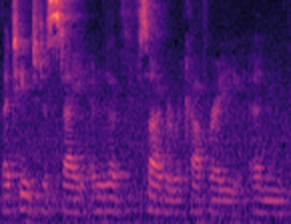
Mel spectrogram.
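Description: Middle-aged New woman, very deep voice, frank and rambling, echoey room with noise. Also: flat delivery, a little fast. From New Zealand. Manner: frank, rambling, many fillers and restarts. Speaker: addiction recovery navigator. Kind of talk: candid interview talk.

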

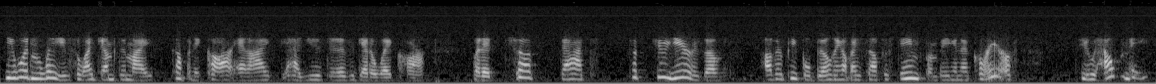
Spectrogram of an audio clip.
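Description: A woman's voice: medium pitch, expressive, brisk, a bit bright, a little hiss or hum, low-quality recording. A middle-aged woman speaking as an interview guest, earnest and emphatic in a conversational way. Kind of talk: personal account in a radio interview.

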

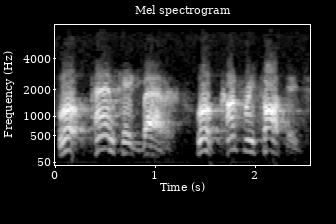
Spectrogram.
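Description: An actor playing a blustery, defensive American husband with folksy exclamations in a radio comedy. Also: male voice, high-pitched, huge pitch swings, moderate pace. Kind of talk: 1940s radio comedy acting. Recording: noisy, muffled old radio recording.

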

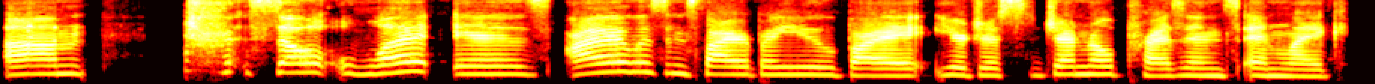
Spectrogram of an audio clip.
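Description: A woman's voice: fairly high pitch, steady tone, slow, fairly bright tone, dry recording, studio quality. A woman hosting a podcast interview, reacting in a gushing, effusive way. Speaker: podcast host.

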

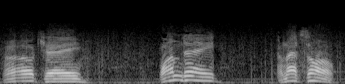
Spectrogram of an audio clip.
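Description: An actor playing a stubborn, impatient police inspector in an old-time radio detective drama. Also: male voice, on the high side, expressive, takes it slowly. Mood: stern, impatient. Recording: muffled, noisy old radio recording.

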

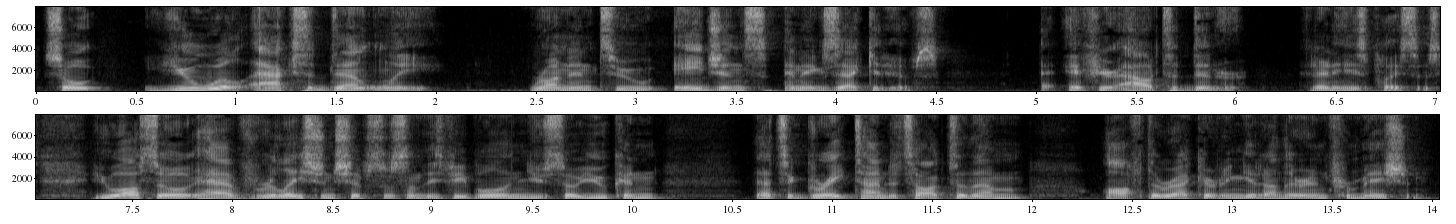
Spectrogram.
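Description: A man's voice: on the low side, fairly quick. A middle-aged man hosting a podcast in casual chat, rambling through stories with plenty of fillers, his voice still recovering and a little limited in range. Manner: rambling storyteller, frequent fillers. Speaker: podcast host.

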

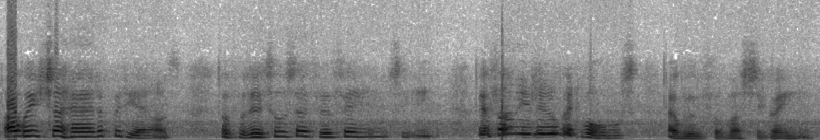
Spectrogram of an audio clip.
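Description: A man singing as a dreamy young girl, lilting high. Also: sing-song, a little slow, vocal fry, muffled recording, a little hiss or hum, heavily acted.

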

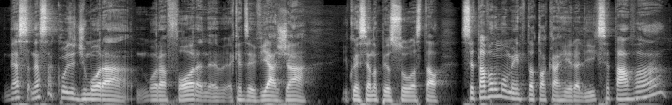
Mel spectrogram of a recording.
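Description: Animated Brazilian man interviewing. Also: medium pitch, a little fast. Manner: slangy, reacts with exclamations. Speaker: podcast host and interviewer. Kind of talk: casual interview chat.

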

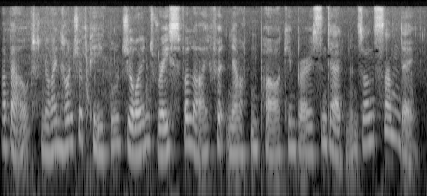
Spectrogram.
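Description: A woman reading local news aloud as a volunteer newsreader, with a husky, creaky voice. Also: mid-range voice, normal speed, darkish tone, a little hiss or hum, poor audio.

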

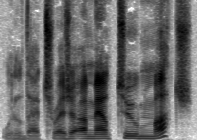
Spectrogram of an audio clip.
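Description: Guy reading as a calm storybook doctor, deliberate and dry, takes his time, gentlemanly authority. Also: medium pitch, no echo. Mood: measured, probing. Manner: deliberate, composed. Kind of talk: audiobook character voice.

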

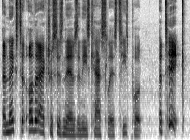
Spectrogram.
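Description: A man's voice: on the high side, very animated, moderate pace, pushed and bright, no echo. A man co-hosting a casual chat show, telling playful anecdotes. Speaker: podcast co-host.

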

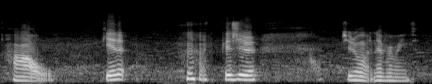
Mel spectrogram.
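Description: A woman's voice: medium pitch, a little slow, muffled recording, a faint crowd, close to an everyday voice. A woman with a Scottish accent playing a brash, cheeky, foul-mouthed young woman with a sarcastic manner. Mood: teasing.

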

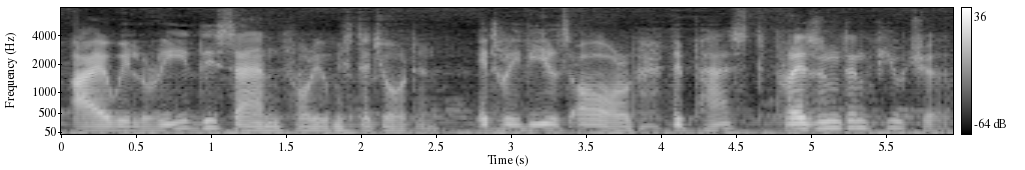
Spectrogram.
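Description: A man's voice: on the low side, expressive, measured pace, bright, forceful tone, rough recording. An actor playing a humble, pleading male sand diviner in a 1940s radio drama. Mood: mystical.

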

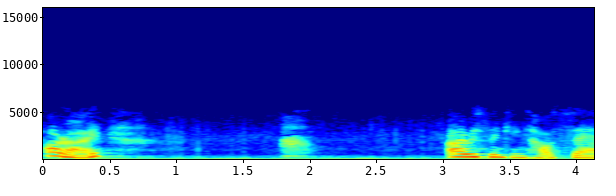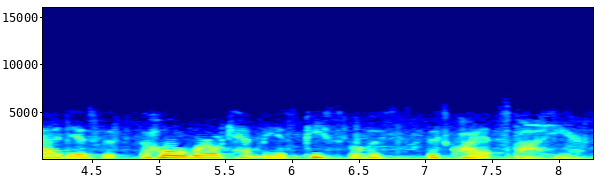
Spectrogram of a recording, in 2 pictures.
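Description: A woman's voice: mid-range voice, fairly quick, a little hiss or hum, lightly acted. A woman playing a sweet, artless, dreamy young woman in a 1940s radio comedy. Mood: dreamy, coy. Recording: muffled 1940s radio broadcast.

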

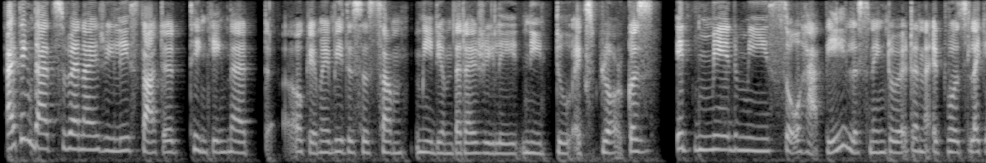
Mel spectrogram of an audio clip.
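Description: A woman in her thirties with an Indian accent, a podcast guest chatting casually, full of "like" and "you know" as she restarts her thoughts. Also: medium pitch. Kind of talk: casual interview chat.

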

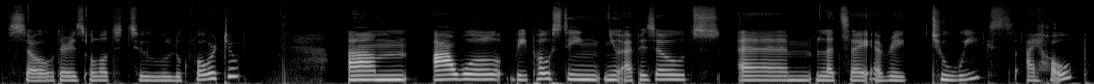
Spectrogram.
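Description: Soft-spoken Czech woman, slow and halting. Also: medium pitch, clean tone, dry recording, studio quality. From Czech Republic. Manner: hesitant, many ums and restarts. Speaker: podcast host. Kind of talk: solo podcast monologue.

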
